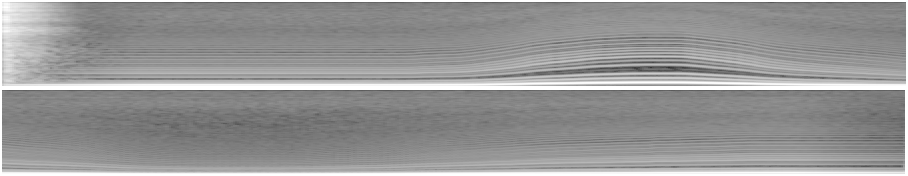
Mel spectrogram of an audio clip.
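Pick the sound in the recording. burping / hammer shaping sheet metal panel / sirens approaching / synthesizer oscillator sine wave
synthesizer oscillator sine wave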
